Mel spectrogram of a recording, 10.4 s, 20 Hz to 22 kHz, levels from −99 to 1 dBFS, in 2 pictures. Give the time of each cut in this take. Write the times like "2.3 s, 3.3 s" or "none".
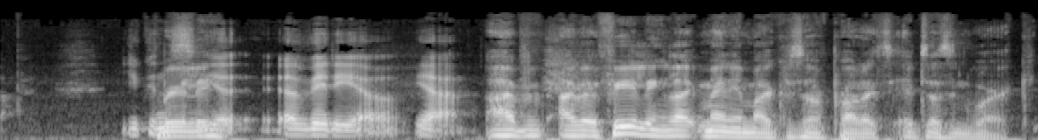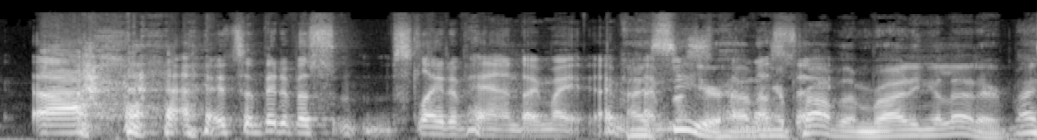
none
